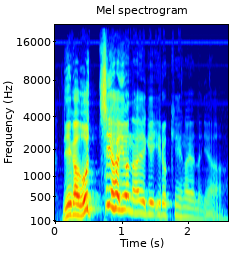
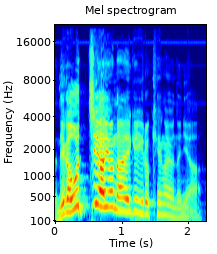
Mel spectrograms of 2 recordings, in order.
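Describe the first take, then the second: First: It is read plainly, without strong feeling. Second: It is read with feeling, stressing 어찌하여.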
